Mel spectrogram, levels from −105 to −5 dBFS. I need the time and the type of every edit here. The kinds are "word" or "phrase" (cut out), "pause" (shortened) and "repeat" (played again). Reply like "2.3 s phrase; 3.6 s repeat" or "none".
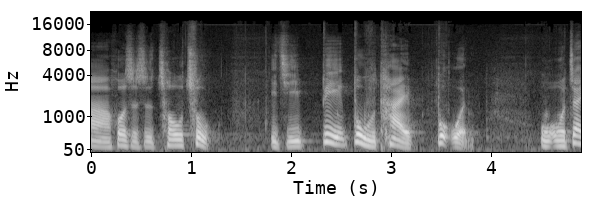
none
